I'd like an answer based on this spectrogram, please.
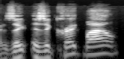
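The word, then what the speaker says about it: Craigmyle: you're from a town and I want to pronounce this right is it is it Craig mile Craig mile Alberta Craig mile Alberta very close to Hannah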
